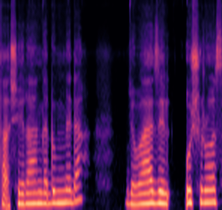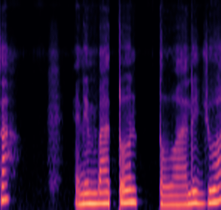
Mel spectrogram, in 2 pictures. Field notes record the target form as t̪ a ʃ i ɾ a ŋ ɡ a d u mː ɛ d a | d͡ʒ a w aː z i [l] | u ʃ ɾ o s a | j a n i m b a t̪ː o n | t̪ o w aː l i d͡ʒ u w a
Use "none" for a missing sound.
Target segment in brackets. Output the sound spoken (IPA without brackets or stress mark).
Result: l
